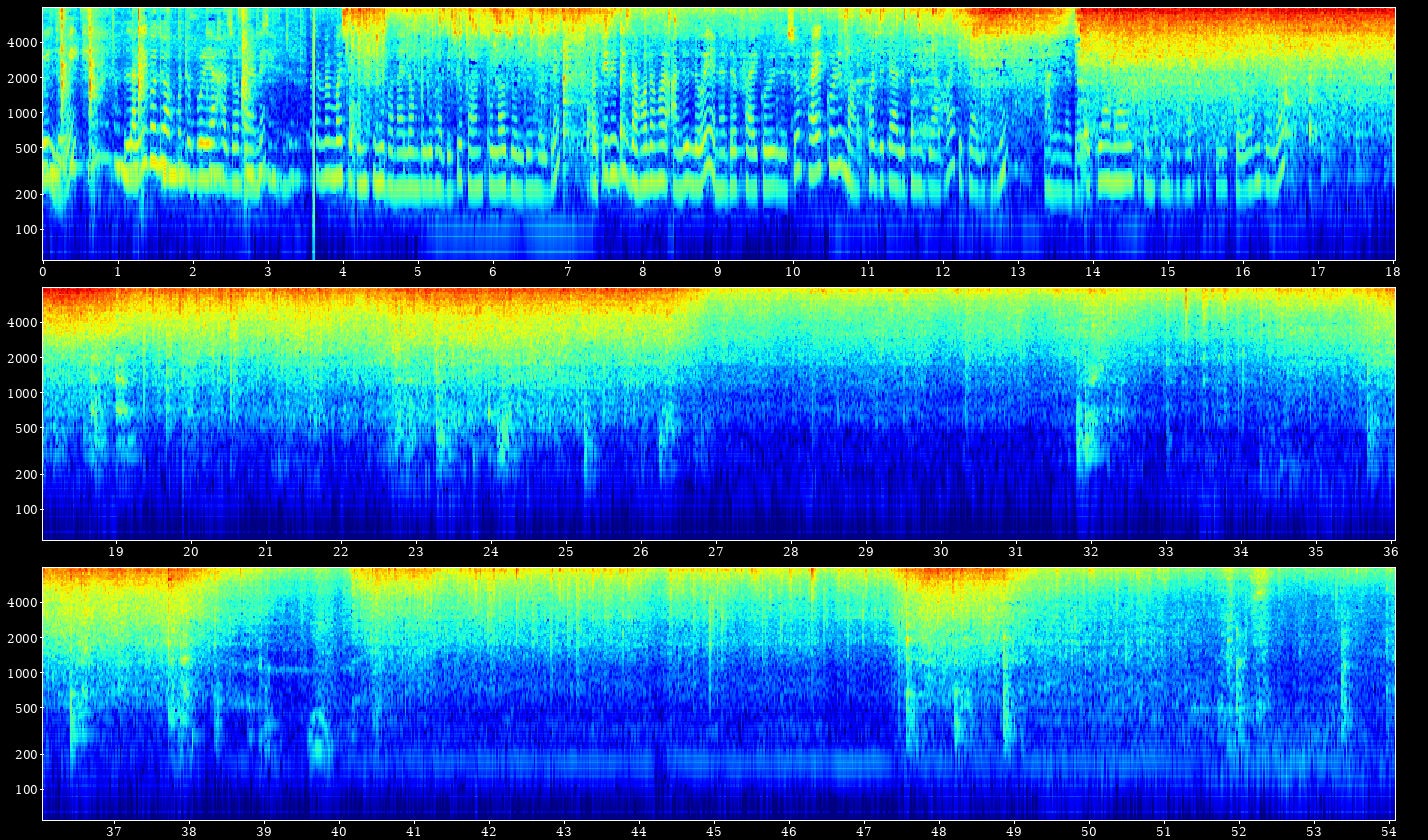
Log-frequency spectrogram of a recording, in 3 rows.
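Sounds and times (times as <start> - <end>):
metal spoon scraping a pan: 6.9 - 7.4, 11.6 - 13.2, 35.7 - 37.0, 37.6 - 39.0.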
